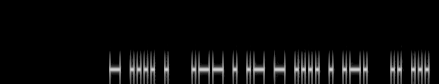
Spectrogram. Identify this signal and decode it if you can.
Morse code, heard as a keyed tone, about 34 wpm, 700 Hz. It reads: THE WEATHER IS
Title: Sentences from Top 1200 Words 35wpm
